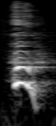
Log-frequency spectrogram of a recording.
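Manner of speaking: high burning whew; sharp exhale. Real, not acted. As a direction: blow out from the heat. Reacting to hot sauce.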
